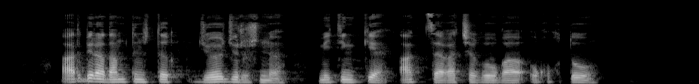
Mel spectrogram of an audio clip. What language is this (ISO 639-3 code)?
kir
